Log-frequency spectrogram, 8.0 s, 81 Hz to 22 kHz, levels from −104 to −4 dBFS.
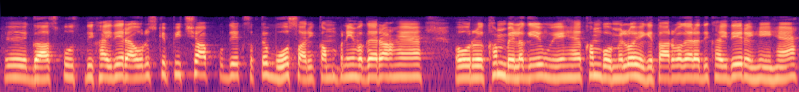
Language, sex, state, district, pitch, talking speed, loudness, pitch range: Hindi, female, Haryana, Jhajjar, 205 Hz, 255 wpm, -13 LUFS, 200-215 Hz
